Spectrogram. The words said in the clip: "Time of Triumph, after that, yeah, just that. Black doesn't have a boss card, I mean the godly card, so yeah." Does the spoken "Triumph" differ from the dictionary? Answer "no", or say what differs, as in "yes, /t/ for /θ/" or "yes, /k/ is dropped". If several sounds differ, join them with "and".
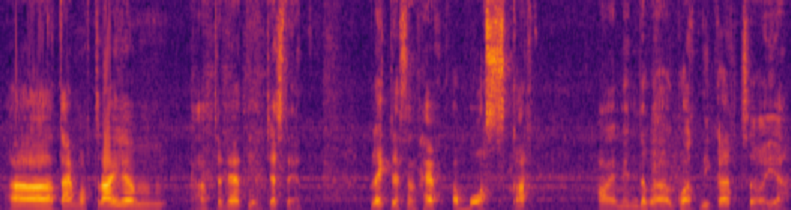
yes, /f/ is dropped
